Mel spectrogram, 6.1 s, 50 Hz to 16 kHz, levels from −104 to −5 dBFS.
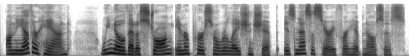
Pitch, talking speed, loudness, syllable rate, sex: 205 Hz, 145 wpm, -19 LUFS, 5.1 syllables/s, female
